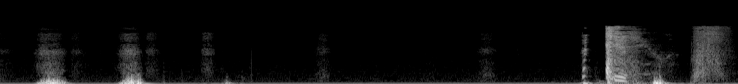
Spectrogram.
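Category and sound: human body sound, sneezing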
